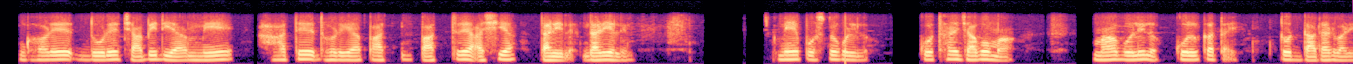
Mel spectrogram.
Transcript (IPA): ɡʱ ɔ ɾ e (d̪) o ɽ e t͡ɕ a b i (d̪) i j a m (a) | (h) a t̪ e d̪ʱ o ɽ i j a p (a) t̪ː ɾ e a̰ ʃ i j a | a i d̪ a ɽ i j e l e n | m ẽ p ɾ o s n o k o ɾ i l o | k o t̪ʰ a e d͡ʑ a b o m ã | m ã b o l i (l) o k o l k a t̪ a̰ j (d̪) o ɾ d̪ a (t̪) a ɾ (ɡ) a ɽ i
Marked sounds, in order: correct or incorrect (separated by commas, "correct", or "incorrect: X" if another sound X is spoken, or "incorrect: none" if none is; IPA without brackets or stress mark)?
correct, correct, incorrect: e, correct, correct, correct, incorrect: t̪, incorrect: d̪, incorrect: b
